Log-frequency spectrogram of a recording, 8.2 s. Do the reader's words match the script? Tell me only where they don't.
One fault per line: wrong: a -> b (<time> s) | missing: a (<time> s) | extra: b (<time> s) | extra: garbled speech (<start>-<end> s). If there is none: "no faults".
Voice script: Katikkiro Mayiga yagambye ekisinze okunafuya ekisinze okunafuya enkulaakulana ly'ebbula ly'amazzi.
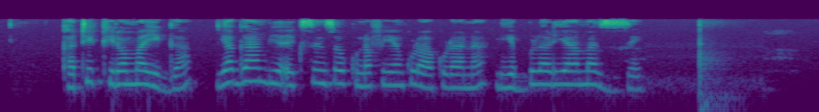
missing: ekisinze okunafuya (4.0 s)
